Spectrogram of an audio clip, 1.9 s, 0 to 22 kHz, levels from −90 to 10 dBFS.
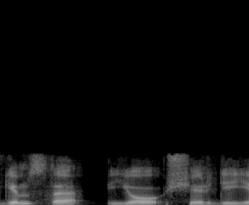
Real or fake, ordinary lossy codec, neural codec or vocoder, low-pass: real; AAC, 32 kbps; none; 5.4 kHz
